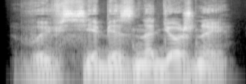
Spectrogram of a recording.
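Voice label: taunts, Russian; Sniper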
